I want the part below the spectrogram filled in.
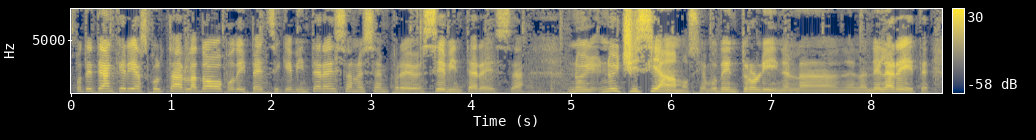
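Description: A woman's voice: medium pitch, steady tone, normal speed, fairly bright tone, soft background music. A woman presenting a live current affairs radio show in an informal, emphatic way, wandering and repeating herself. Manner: informal, emphatic, digressive with repetitions. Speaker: radio host. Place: radio studio. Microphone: studio broadcast microphone.

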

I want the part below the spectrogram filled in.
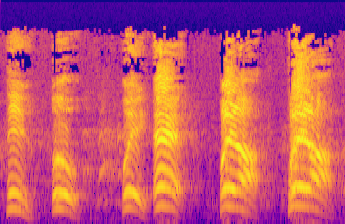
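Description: A man putting on a pair of shipwrecked fellows, bellowing in a squeaky, far-too-high voice. They are giddy with joy and repeat themselves in a rising and falling wail. The telling is a stand-up joke. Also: big pitch swings, rapid-fire, a little hiss or hum, exaggerated voice. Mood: overjoyed shouting. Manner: shrill, shouting, giddy. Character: two overjoyed shipwrecked men shouting across the sea.

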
